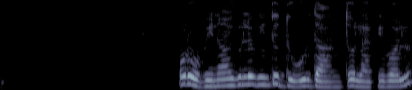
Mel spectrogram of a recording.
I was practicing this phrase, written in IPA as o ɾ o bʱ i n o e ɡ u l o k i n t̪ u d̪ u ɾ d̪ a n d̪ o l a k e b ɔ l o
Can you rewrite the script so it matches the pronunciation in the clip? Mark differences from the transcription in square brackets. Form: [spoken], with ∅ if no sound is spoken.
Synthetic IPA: o ɾ o bʱ i n [ɔ] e ɡ u l o k i n t̪ u d̪ u ɾ d̪ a n [t̪] o l a [ɡ] e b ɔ l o

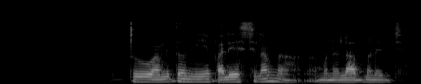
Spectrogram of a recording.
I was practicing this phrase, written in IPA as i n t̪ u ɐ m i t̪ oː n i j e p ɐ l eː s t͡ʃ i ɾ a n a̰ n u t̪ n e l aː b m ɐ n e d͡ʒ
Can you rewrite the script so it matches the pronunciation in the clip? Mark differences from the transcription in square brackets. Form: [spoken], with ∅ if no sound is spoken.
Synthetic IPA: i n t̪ u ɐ m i t̪ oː n i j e p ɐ l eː s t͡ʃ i [l] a n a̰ [m] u [∅] n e l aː b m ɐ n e d͡ʒ

